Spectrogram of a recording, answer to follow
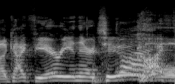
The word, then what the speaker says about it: Fieri: Berry, Guy Fieri. That it rhymes too.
